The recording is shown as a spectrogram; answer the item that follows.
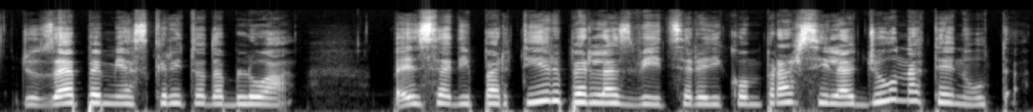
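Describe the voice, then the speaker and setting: A woman's voice: fairly quick, darkish tone, no room sound, studio quality, natural voice. A woman reader voicing a distraught young woman who sobs and pleads desperately. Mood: desperate pleading. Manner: desperate, high-pitched pleading.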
